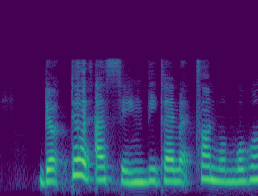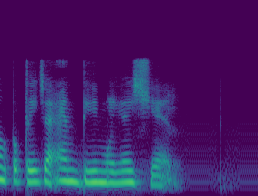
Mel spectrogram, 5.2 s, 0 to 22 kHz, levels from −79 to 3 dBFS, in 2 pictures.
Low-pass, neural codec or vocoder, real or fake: 7.2 kHz; codec, 16 kHz, 0.5 kbps, FreqCodec, larger model; fake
